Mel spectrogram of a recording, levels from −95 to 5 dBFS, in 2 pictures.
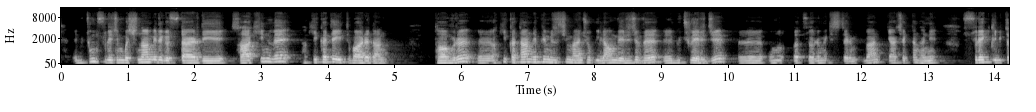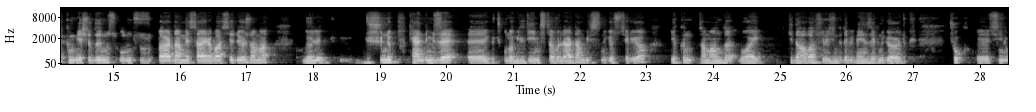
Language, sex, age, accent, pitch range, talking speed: Turkish, male, 30-49, native, 120-145 Hz, 125 wpm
